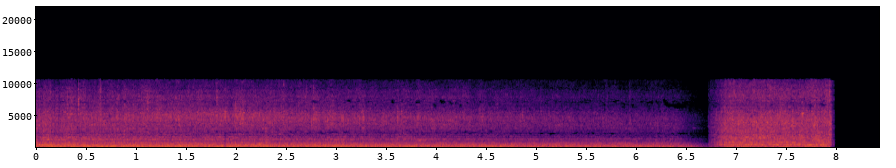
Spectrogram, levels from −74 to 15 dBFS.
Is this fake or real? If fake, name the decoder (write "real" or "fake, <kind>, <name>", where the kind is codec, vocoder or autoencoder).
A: real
